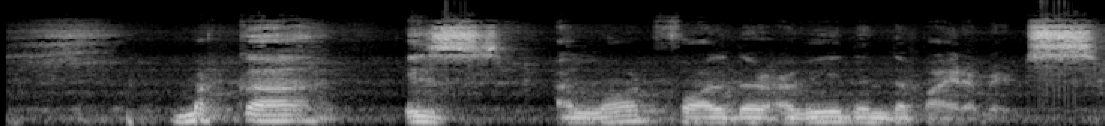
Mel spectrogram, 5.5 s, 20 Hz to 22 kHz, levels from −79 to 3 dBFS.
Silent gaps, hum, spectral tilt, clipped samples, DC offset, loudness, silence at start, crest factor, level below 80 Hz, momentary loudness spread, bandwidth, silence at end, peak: none; none; -2.5 dB/octave; under 0.1%; under 0.1%; -15 LUFS; 0.05 s; 18 dB; -56 dBFS; 20 LU; over 20 kHz; 0 s; 0 dBFS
